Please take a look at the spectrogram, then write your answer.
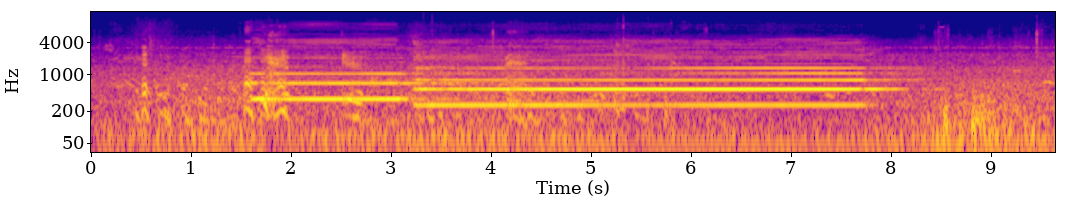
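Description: A loud locomotive horn blares in a long, steady multi-tone chord lasting several seconds at the St Philips Marsh depot open day, with crowd noise and voices around it before and after.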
